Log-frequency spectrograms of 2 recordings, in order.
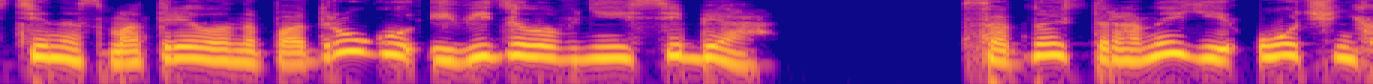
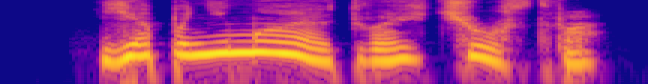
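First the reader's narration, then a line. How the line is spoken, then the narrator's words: Soft. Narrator (Russian): произнесла Кристина мягко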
